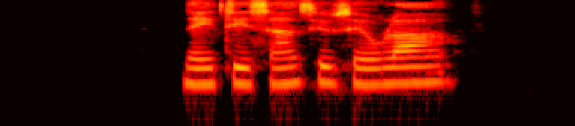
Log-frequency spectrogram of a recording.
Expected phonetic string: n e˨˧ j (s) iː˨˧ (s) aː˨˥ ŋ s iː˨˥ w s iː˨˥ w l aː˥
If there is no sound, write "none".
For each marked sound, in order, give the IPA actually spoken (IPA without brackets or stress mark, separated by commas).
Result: t͡s, s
